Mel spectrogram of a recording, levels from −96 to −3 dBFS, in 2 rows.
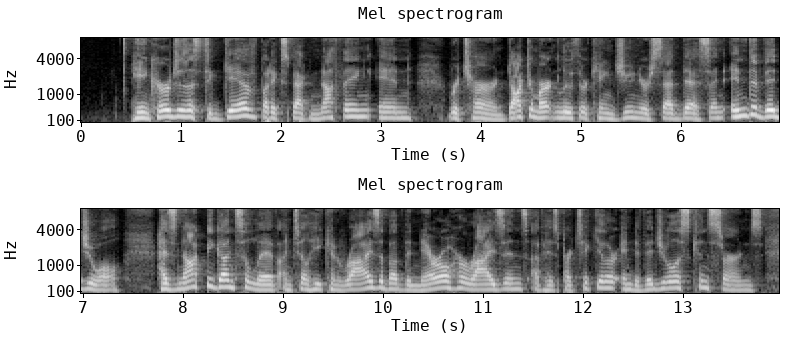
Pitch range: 130-175 Hz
